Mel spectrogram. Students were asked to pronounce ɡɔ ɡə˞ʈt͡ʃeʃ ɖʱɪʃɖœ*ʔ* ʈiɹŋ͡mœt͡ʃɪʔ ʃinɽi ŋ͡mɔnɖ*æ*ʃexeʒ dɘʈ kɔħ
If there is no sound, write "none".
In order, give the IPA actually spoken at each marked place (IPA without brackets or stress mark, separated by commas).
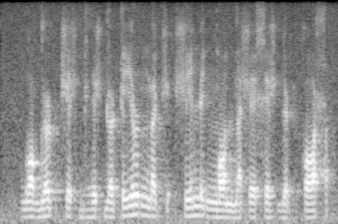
none, a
